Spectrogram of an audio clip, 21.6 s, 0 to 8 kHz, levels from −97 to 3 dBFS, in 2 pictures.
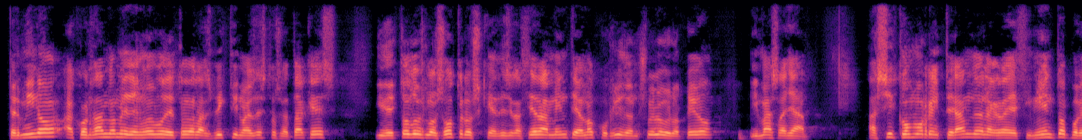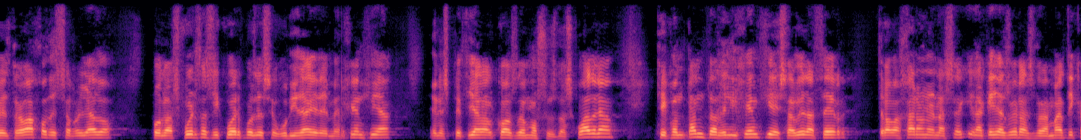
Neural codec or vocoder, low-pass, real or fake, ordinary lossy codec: codec, 16 kHz, 2 kbps, FreqCodec, larger model; none; fake; none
